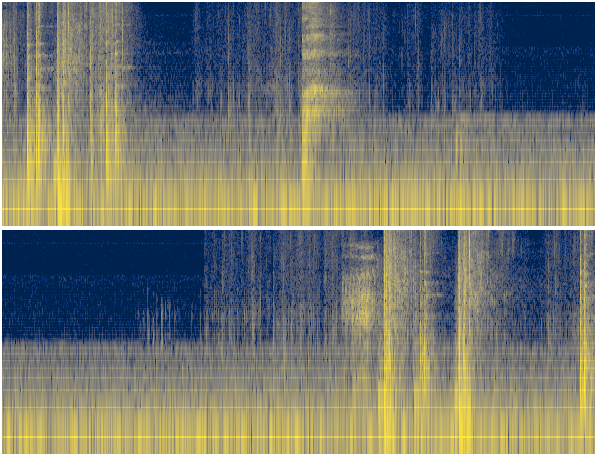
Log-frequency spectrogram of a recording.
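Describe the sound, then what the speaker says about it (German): In Abiotic Factor, thrown discs hit the armored shells of creatures and bounce off. Sharp clattering thunks come in clusters at the start and near the end, with a steady low rumble between them and no speech. "Scheiben prallen einfach ab in ihrem Panzer."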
